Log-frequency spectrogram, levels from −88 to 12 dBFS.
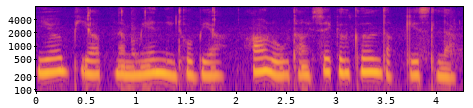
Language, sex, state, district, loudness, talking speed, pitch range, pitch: Garo, female, Meghalaya, West Garo Hills, -13 LUFS, 110 wpm, 220-245 Hz, 230 Hz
